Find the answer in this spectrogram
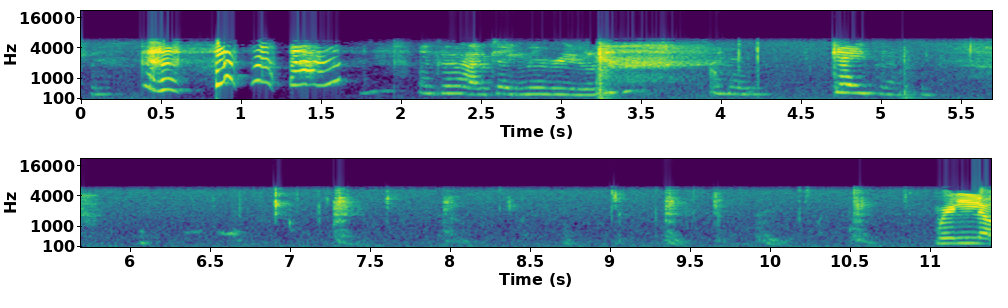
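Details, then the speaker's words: A child burping on purpose by trapping air in the throat: a long, drawn-out voiced belch among giggles and chatter. "That sound like you sort of swallow something wrong."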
